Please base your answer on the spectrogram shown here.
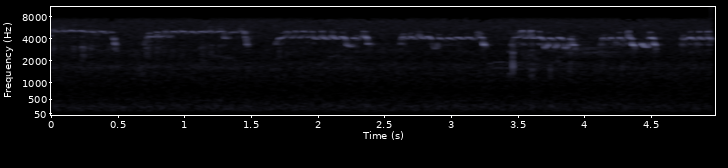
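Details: Happy bald eagle eaglet chittering while its mother delivers a fish to the nest, 9 June 2021. Quick strings of high, thin, stuttering notes run on in short bursts with brief gaps, rising in loudness toward the end, against a low rumbling hiss.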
